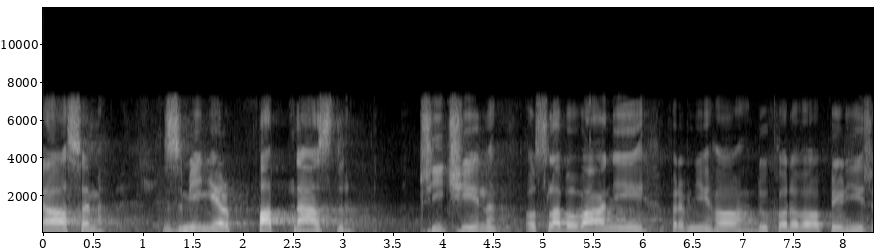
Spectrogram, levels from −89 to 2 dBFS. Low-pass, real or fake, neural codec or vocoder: 7.2 kHz; real; none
